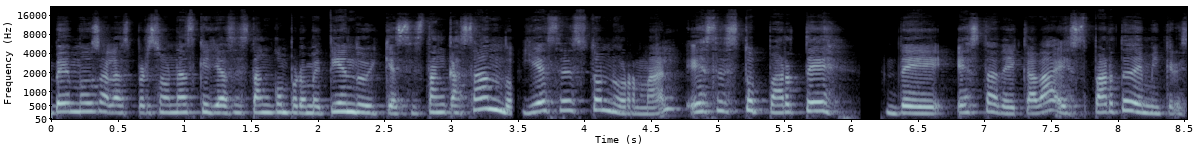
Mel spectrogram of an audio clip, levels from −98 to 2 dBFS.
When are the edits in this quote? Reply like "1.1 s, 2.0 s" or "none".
3.5 s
